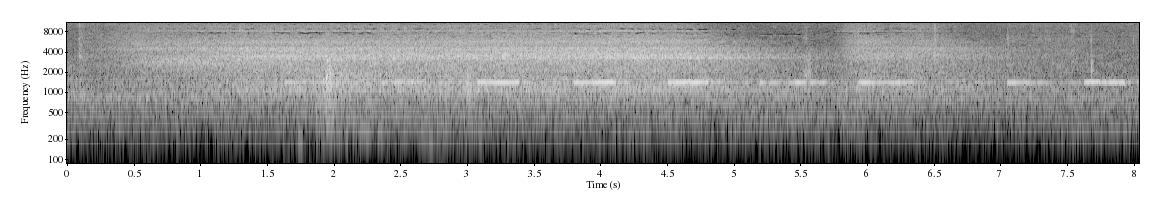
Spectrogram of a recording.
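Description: Electric forklift's reversing alarm beeping at an even pace, starting about two seconds in, over a steady hiss of the truck moving across the concrete floor.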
